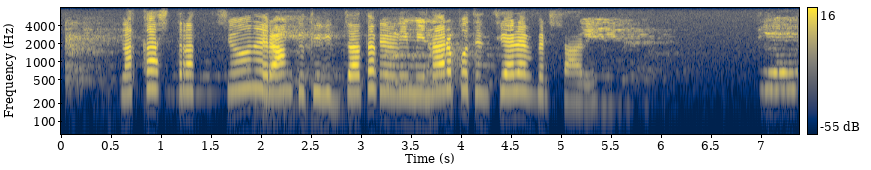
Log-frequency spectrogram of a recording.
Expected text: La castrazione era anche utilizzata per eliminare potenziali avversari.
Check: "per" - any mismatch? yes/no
yes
